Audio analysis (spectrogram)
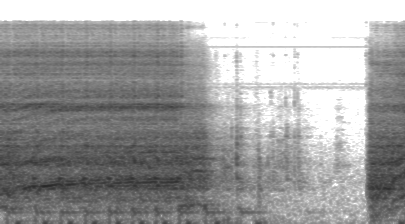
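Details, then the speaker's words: Miller Bluestar welder engine after sitting five years, before carb repair: runs rough and choppy for two seconds then dies; fuel in the carburettor bowl but not reaching the engine, gummed carburettor low idle jet. "I took that bolt off the bottom of the carburetor Bowl and I had fuel there but I wasn't getting any fuel into the engine so we had to go back and reclaim the carburetor"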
